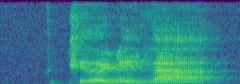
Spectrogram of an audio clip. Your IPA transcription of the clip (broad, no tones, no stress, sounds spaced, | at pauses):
kʲ ɤ ɳ ẽ ð a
